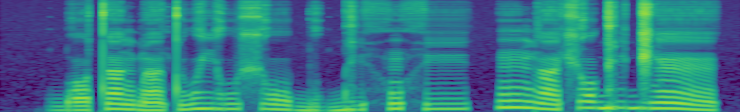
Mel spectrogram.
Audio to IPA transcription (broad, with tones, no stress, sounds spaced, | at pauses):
ɡ͡b ɔ˨ t ã˧ ɡ͡b ã˨ t u˨˦ j u˦ ʃ o˦˨ b u˨ ɡ͡b i˧ h ũ˦ h i˦ | ũ˦ ɡ ã˧ ʃ ɔ˦ ɡ i˦ d͡ʒ ɛ̃˦˨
